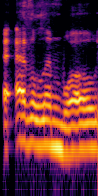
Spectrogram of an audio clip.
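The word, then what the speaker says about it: Evelyn Waugh: You mentioned, I always mispronounce this person's name. It's Evelyn Woe.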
